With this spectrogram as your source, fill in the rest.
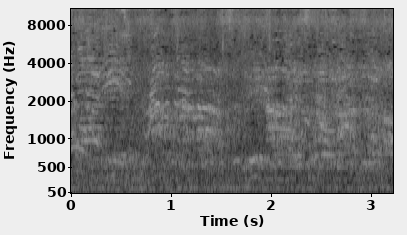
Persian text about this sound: همزمان در جنوب ایران، بندرعباس، فریادهای دخترانی که میگویند ژینا نام رمز آنان است.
